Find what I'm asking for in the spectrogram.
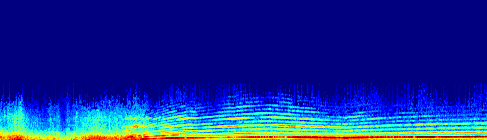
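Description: A screaming squad car siren from the opening of an old radio adventure drama sweeps sharply upward, then holds a loud, steady wail that drifts slightly in pitch over a low rumbling background, with no talking.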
